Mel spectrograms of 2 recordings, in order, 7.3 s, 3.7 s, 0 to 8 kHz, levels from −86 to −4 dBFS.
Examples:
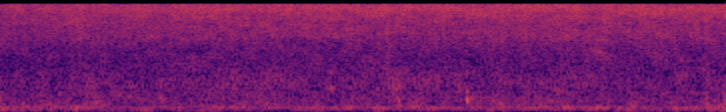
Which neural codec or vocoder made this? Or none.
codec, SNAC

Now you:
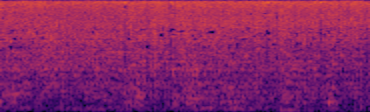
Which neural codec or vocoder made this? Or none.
none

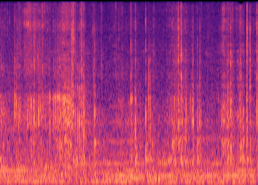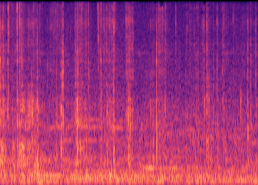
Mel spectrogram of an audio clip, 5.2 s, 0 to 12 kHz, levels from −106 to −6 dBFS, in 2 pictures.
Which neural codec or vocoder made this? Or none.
none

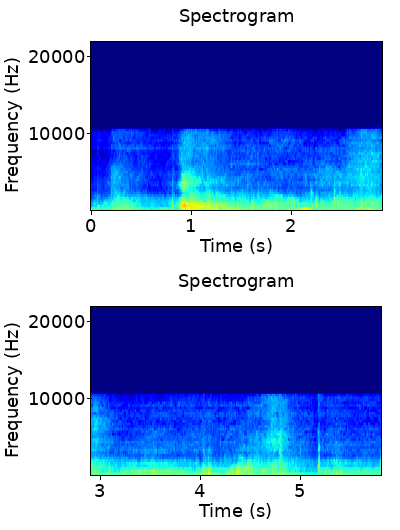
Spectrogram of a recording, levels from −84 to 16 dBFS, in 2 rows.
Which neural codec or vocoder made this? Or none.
codec, SNAC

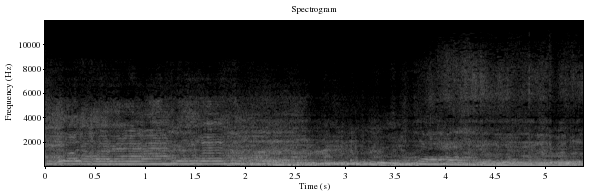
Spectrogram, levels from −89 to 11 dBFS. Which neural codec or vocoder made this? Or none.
codec, SNAC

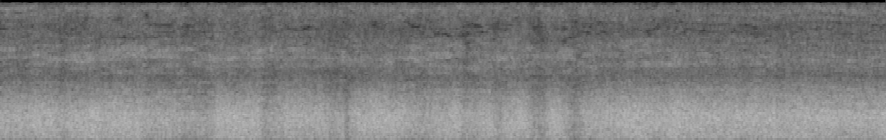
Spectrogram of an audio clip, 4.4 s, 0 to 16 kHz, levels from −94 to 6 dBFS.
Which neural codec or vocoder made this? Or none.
none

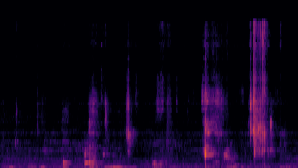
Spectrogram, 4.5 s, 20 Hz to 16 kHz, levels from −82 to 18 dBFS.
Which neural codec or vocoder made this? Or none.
codec, SNAC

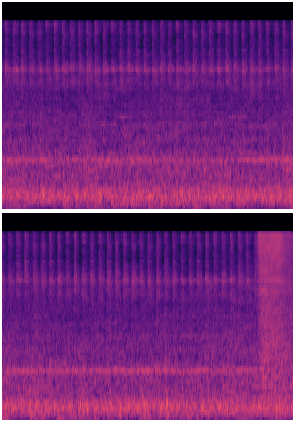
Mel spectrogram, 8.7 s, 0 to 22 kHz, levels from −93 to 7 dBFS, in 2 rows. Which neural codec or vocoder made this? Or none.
codec, SNAC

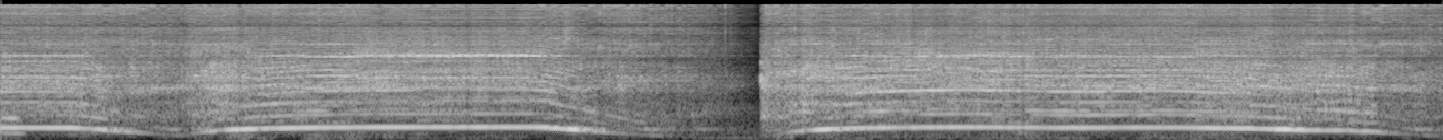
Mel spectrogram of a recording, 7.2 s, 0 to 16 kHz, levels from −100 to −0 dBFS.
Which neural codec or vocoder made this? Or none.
codec, SNAC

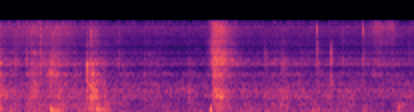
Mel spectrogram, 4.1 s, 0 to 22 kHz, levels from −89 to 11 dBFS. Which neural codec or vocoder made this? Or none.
codec, SNAC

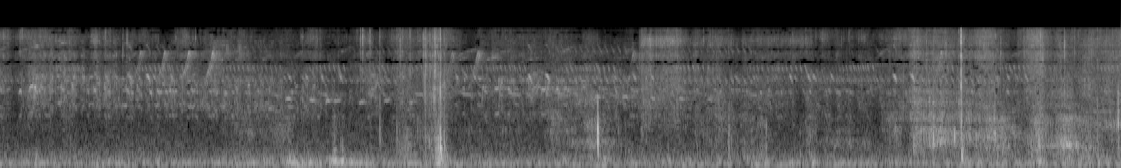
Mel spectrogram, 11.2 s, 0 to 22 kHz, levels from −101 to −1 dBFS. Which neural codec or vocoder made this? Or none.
none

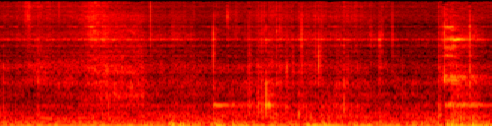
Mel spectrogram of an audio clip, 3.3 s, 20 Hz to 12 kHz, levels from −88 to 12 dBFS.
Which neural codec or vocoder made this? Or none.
codec, SNAC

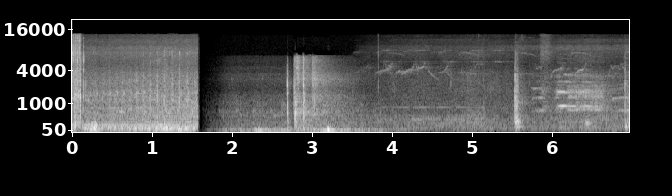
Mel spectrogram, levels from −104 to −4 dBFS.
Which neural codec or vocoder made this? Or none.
none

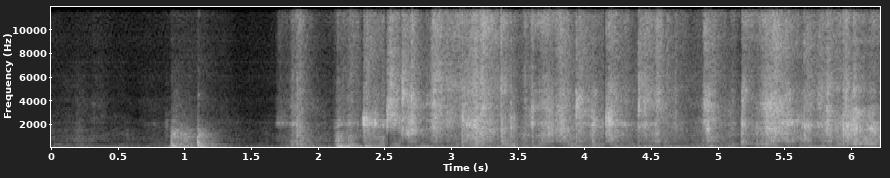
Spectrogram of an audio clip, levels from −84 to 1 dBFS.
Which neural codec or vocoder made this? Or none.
codec, SNAC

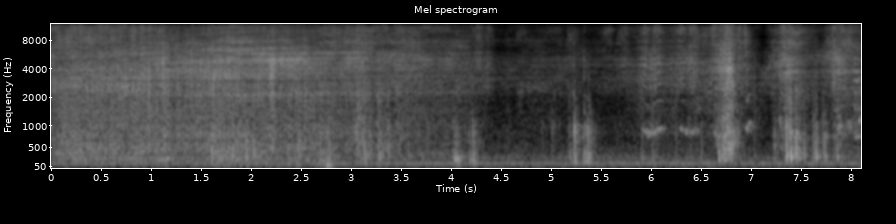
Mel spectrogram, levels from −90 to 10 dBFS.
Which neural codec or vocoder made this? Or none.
none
